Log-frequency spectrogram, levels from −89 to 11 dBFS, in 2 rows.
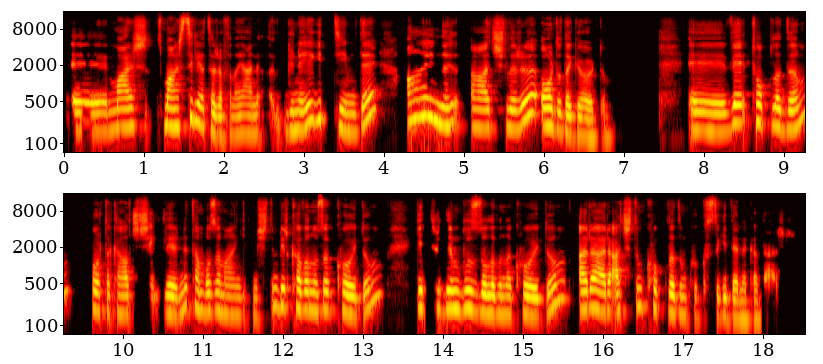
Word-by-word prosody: Eee, 160 -1 +2
Mars 190 +3 0 0.2
Marsilya 195 +3 +3
tarafına, 140 -5 -2
yani 150 0 -4
ı - - -15
güneye 170 +6 0
gittiğimde 245 - -1 0.3
aynı 245 -4 +2
ağaçları 185 - +1
orada 195 -5 +4
da 150 - +4
gördüm, 130 -2 -3 0.9
eee, 165 -1 +1
ve 225 0 +3
topladım 215 - 0 0.2
portakal 165 -4 -2
çiçeklerini. 155 +4 -1
Tam 190 -3 -3
o 175 - +2
zaman 160 -4 -3
gitmiştim. 145 +8 -7
Bir 210 -1 +2
kavanoza 185 -2 +1
koydum, 175 - 0 0.4
getirdim, 195 -1 0
buzdolabına 160 -5 +2
koydum. 170 - 0
Ara 185 +2 +6
ara 180 -1 +5
açtım, 170 +5 -1
kokladım, 165 -7 -2
kokusu 145 0 -5
gidene 135 -3 -3
kadar. 130 0 -11
180 Hz, 115 wpm, -25 LUFS, 155-200 Hz, 0.9 s, Ara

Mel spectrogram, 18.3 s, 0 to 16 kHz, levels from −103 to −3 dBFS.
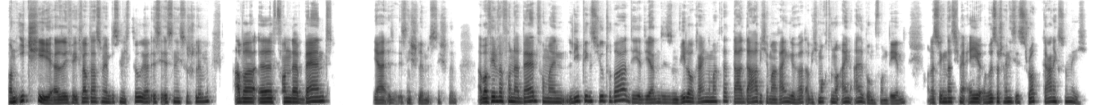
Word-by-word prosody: Von 120 +2 +4
„ITCHY“. 145 - +4
Also, 95 +2 +3
ich 105 +1 +1
ich 100 -1 -1
glaube, 125 +2 +1
da 130 - +1
hast 125 -1 -3
du - - -2
mir 120 - +1
'n - - -1
bisschen 120 +1 -5
nicht 105 - -6
zugehört. 135 -5 +2
Ist 115 0 -3
ist 115 +1 -2
nicht 125 -2 -1
so 115 - -8
schlimm. 130 +6 -2 0.4
Aber, 120 +1 +4
äh, 120 +1 +6
von 125 0 0
der 120 -1 +5
Band 140 +8 +3 0.7
ja, 95 -1 -1
i - - -9 0.2
ist 100 +1 -12
nicht 95 - -6
schlimm, - - -6
ist - - -12
nicht - - -13
schlimm. - - -13 0.3
Aber 125 - +4
auf 120 - -2
jeden 150 -1 +7
Fall 150 - +5
von 145 0 +1
der 125 - +3
Band, 145 +5 +2
von 135 -4 -2
meinen 115 -1 -1
Lieblings-Youtuber, 155 +5 0
die 110 -6 -2
die 105 +1 0
an 105 +1 -4
diesen 100 -1 -3
Vlog 125 0 +1
reingemacht 135 +4 -1
hat, 145 -4 -5
da 115 0 -1
da 115 +1 -1
habe 135 -3 -2
ich 115 - -11
immer 105 -2 -3
reingehört, 110 0 -3
aber 105 - -6
ich 100 - -9
mochte 125 0 -4
nur 110 -1 -3
1 120 +1 -2
Album 115 -8 -3
von 85 0 -8
denen. 85 +6 -4 0.3
Und - - -16
deswegen 115 +4 0
dacht 125 0 +1
ich 125 - -14
mir: 115 -2 -4
„Ey, 120 +1 +4
höchstwahrscheinlich 125 +2 0
ist 110 +2 -7
Rock 135 +2 -1
gar 125 +3 -2
nix 135 0 -1
für 130 - -6
mich“. 95 -8 -5
120 Hz, 250 wpm, -23 LUFS, 110-135 Hz, 0.7 s, jeden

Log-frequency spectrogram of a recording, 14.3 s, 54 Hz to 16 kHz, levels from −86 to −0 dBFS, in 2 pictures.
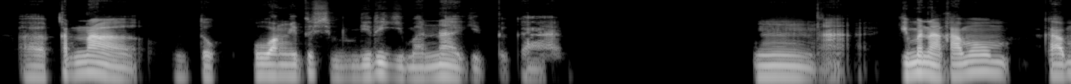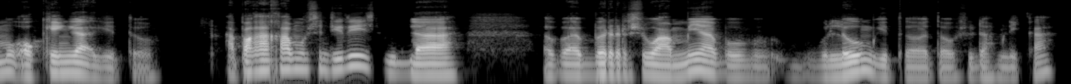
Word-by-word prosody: eee, 95 -1 -5
kenal 115 -9 +4 0.3
untuk - - -10 0.3
uang 105 -1 +3
itu 120 - -8
sendiri 95 +3 -5
gimana 90 +3 -3 0.2
gitu - - -17
kan. - - -9 1.3
Mmm, 95 -3 -3
ah, - - -4 0.3
gimana 110 -2 +5
kamu 125 +3 +2 0.2
kamu 105 +5 +1
oke 105 +4 -2
nggak 120 -2 +4 0.2
gitu, - - -20 0.6
apakah 135 +3 +5
kamu 150 0 +3
sendiri 150 +3 -3 0.2
sudah, 110 -2 +3 0.6
apa 110 +1 -4 0.2
bersuami 110 0 +2
apa 110 - -5 0.2
be 90 - -12 0.4
belum 105 +7 +2
gitu, 95 -1 -10
atau 85 0 -9
sudah 85 - -9
menikah? 95 +8 -9
110 Hz, 125 wpm, -25 LUFS, 95-120 Hz, 1.3 s, gimana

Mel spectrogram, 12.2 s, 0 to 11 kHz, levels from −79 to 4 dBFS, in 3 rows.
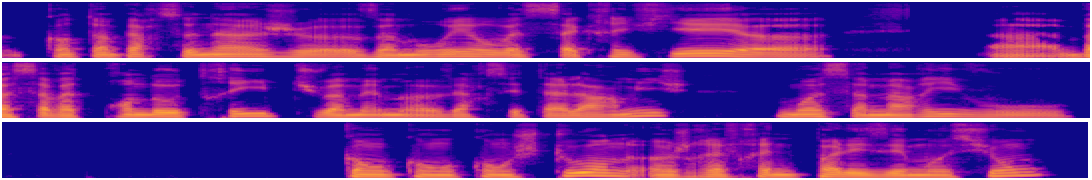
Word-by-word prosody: quand 115 -1 -4
un 110 - +3
personnage, 120 0 0
heu, 110 0 +1
va 100 -1 0
mourir 120 +4 +2
ou 115 - +1
va 115 - +2
se 105 - -9
sacrifier 135 +6 +1
heu, 110 -2 +2 0.7
heu, - - -5 0.2
bah 105 - +2
ça 105 - 0
va 100 - +2
te - - -26
prendre 115 -1 +2
aux 110 - +4
tripes, 135 +4 -2
tu - - -8
vas 105 - +4
même, 110 0 +1
heu, - - 0
verser 105 -1 -5
ta 100 -1 -1
larmiche. 110 - -1 0.3
Moi 120 0 +2
ça 105 - -3
m'arrive 115 +4 -1
où 100 -1 -5 1.3
quand 115 -2 +3
quand 105 -1 0
quand 105 +1 -1
je 105 - -9
tourne, 165 -1 +4
heu, 105 - +3
je 105 - -5
réfrène 110 0 +1
pas 115 +1 +3
les 105 -1 +3
émotions, 105 - 0
110 Hz, 200 wpm, -21 LUFS, 105-120 Hz, 1.3 s, aux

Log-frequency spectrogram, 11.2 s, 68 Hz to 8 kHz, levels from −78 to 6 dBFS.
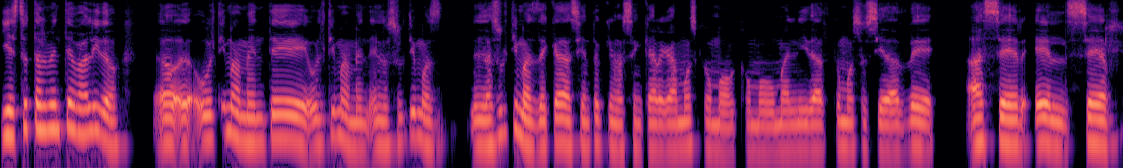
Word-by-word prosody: y 170 +1 +4
es 165 - +4
totalmente 205 +1 +3
válido. 180 -8 +1 0.3
Oh - - -2 0.3
oh, - - -2
últimamente 150 -2 +1
últimamen 135 -3 -3
en 130 +1 -2
los 130 +1 -4
últimos 140 -3 -4 0.3
en 130 0 0
las 130 +4 0
últimas 175 - 0
décadas, 130 +1 +1
siento 130 0 -4
que 130 - -7
nos 120 0 -3
encargamos 120 +1 -2
como 115 -4 -4
como 115 -1 -5
humanidad, 115 +1 -2
como 125 -2 -3
sociedad, 120 -1 -1
de 125 -3 0 0.3
hacer 140 0 +3
el 135 -4 +3
ser 135 +1 +3
130 Hz, 150 wpm, -21 LUFS, 120-150 Hz, 0.3 s, y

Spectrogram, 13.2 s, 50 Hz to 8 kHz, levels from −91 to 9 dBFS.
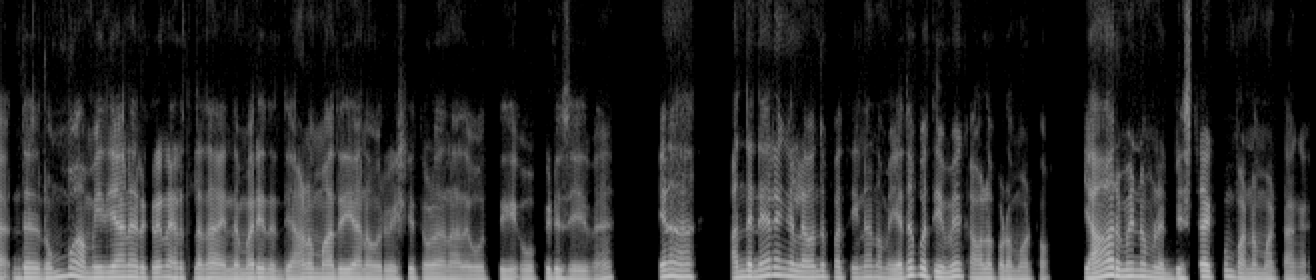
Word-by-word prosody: இந்த 135 +2 0 0.2
ரொம்ப 165 +9 +1
அமைதியான 150 +2 +2
இருக்கிற 145 0 -1
நேரத்துல 135 -3 -1
தான் 140 - +2
இந்த 125 0 +1
மாரி 130 +2 +3
இந்த 125 - 0
தியானம் 130 +3 0
மாதிரியான 125 0 +1
ஒரு 120 0 -2
விஷயத்தோட 125 +3 -3
நான் 115 - -2
அத 115 - -3
ஒத்தி 115 +3 -5 0.2
ஒப்பீடு 125 +2 -2
செய்வேன். 115 +2 -3 0.5
என்னா, 190 +1 +4 0.6
அந்த 160 +3 +2
நேரங்கள்ல 195 -6 +2
வந்து 165 +1 -1
பாத்தீங்கன்னா, 145 +1 -4
நம்ம 135 -4 -3
எத 200 - 0
பத்தியுமே 165 -2 +2
கவலைப்பட 130 -2 -1
மாட்டோம். 115 +3 -7 0.4
யாருமே 185 +4 +5
நம்மள 150 -5 +1 0.2
டிஸ்ட்ராக்ட்டும் 165 +5 0
பண்ண 130 0 -1
மாட்டாங்க. 115 -2 -6
135 Hz, 150 wpm, -23 LUFS, 125-155 Hz, 0.6 s, யாருமே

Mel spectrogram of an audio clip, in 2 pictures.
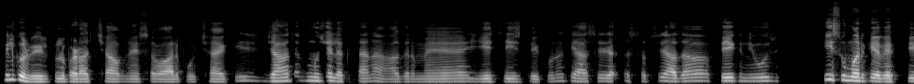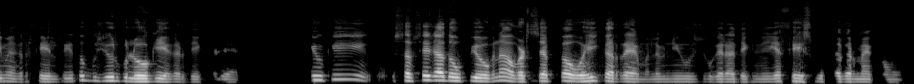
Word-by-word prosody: बिल्कुल, 220 -6 +6
बिल्कुल, 130 0 0
बड़ा 125 -2 +2
अच्छा 125 +2 -3
आपने 130 0 -6
सवाल 120 -1 -2
पूछा 125 +1 -10
है 125 -1 -2
कि 175 +9 -13 0.2
जहाँ 155 +1 +2
तक 190 +1 -17
मुझे 170 -1 -1
लगता 140 -1 -5
है 140 - -4
ना, 155 0 -8
अगर 130 0 -9
मैं 135 +2 -5
ये 135 0 -4
चीज़ 135 -1 -8
देखूँ 130 +2 -11
ना 155 - -12
कि 160 0 -11
आज 135 -2 -3
से 145 +2 -11
जा 140 - -1 0.2
सबसे 145 +3 -15
ज़्यादा 150 -2 0 0.2
फ़ेक 165 0 -1
न्यूज़, 160 +1 -6 0.5
किस 225 -2 +1
उम्र 180 -5 +7
के 150 -1 +4
व्यक्ति 140 +1 0
में 145 -1 -7
अगर 130 -1 -12
फ़ैल 130 0 -4
रही 135 +3 -14
है, 140 - -6
तो 200 +7 -2
बुज़ुर्ग 175 -2 0
लोग 135 0 +8
ही 140 - +2
हैं, 130 - +2
अगर 125 0 -8
देखा 120 0 -15
जाए। 115 -1 -13 0.7
क्योंकि 205 -1 -3 0.3
सबसे 175 +4 +5
ज़्यादा 185 -2 +7
उपयोग 160 -3 +5
ना, 180 -1 +2
व्हाट्सएप 150 +1 +2
का 170 - +5
वही 150 +1 +7
कर 140 - +4
रहे 135 0 0
हैं, 130 - +1
मतलब 125 +1 -11
न्यूज़ 130 -1 -11
वगैरह 125 0 -4
देखने 125 0 -10
के 125 - -12
लिए 130 - -8
या 140 - +1
फेसबुक 135 -1 -3
पे, 130 - -1
अगर 130 -1 -1
मैं 125 - -3
कहूँ। 115 -1 -16
140 Hz, 225 wpm, -22 LUFS, 130-160 Hz, 0.7 s, लोग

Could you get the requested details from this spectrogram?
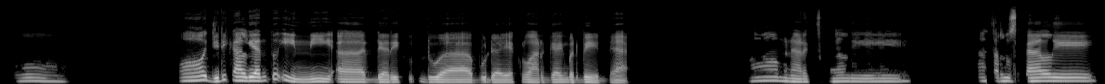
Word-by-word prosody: Wuh. 145 -3 -7 1.1
Oh, 180 +4 +3
jadi 150 +4 +1
kalian 175 -2 +6
tuh 245 - -2
ini, 130 - +1
eee, 115 -2 +1
dari 110 0 0 0.2
2 110 -2 +1
budaya 105 -1 -1
keluarga 110 -1 -2
yang 105 - 0
berbeda? 100 -3 -1 1.2
Oh, 170 +2 -4
menarik 130 -3 -1
sekali. 140 +1 -5 1.3
Ah, 165 - -7
seru 160 -1 -3
sekali. 160 +1 +2
135 Hz, 105 wpm, -24 LUFS, 110-160 Hz, 1.3 s, kalian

